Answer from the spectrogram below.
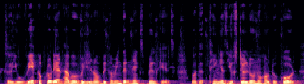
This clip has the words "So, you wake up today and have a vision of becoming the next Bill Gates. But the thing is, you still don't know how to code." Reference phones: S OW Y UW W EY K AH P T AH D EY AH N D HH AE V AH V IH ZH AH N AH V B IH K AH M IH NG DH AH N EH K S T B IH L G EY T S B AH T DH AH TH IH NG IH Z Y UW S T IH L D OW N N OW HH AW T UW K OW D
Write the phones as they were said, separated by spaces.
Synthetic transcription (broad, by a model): S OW Y UW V EY K AH P T AH D EY AH N D HH AE V AH V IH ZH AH N AH V B IH K AH M IH NG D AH N EH K S T B IH L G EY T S B AH T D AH T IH NG IH Z Y UW S T IH L D OW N N OW HH AW T UW K OW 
